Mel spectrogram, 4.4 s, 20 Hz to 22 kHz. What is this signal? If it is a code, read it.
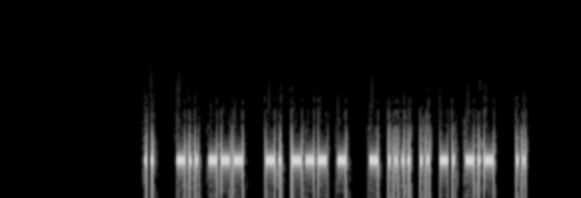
Morse code, heard as a keyed tone, about 50 wpm, 700 Hz. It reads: I DO NOT THINK I
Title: Sets of 5 Words 50wpm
